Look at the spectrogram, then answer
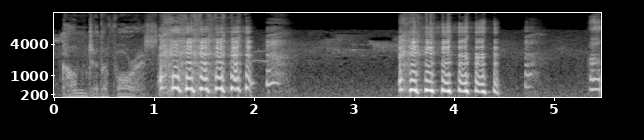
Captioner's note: Acela giggling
